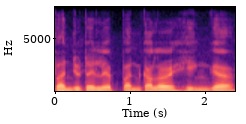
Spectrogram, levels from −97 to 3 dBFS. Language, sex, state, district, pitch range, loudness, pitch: Wancho, male, Arunachal Pradesh, Longding, 120-135 Hz, -17 LUFS, 125 Hz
